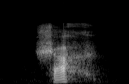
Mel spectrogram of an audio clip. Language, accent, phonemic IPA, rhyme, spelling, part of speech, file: German, Austria, /ʃax/, -ax, Schach, noun, De-at-Schach.ogg
- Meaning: 1. chess (game) 2. check (chess situation in which the king is directly threatened) 3. obsolete form of Schah (“Persian or, by extension, other Oriental ruler”)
